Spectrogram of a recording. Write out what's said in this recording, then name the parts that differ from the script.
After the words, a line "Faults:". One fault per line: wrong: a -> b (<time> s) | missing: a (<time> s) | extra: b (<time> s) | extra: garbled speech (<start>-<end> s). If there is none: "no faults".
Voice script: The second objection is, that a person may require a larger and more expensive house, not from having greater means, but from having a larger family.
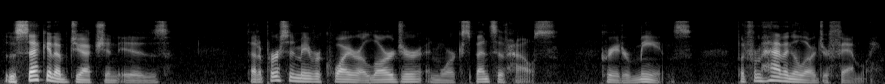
The second objection is, that a person may require a larger and more expensive house, greater means, but from having a larger family.
Faults:
missing: not from having (5.6 s)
